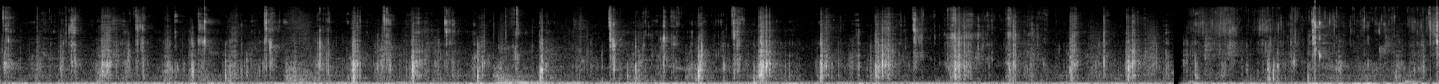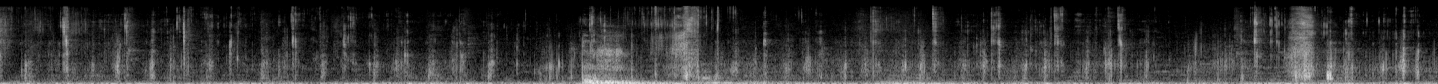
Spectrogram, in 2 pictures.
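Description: Close-miked chewing and wet mouth sounds from eating rice and chicken curry by hand, a dense run of small irregular clicks and smacks. About twenty seconds in there is a louder, deeper thump.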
